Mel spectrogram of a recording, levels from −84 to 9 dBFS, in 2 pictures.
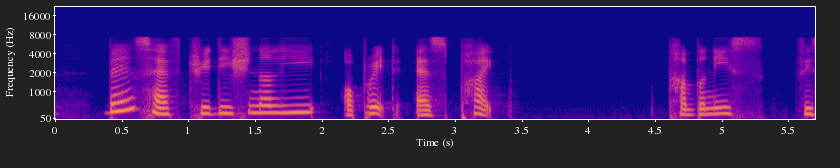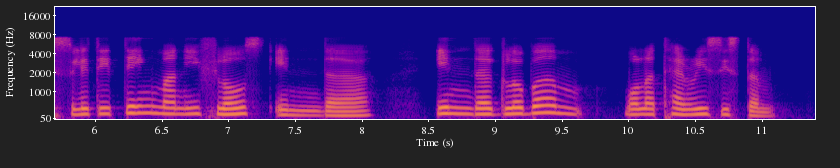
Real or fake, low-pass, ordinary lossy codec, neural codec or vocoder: fake; 7.2 kHz; none; codec, 16 kHz, about 1 kbps, DyCAST, with the encoder's durations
